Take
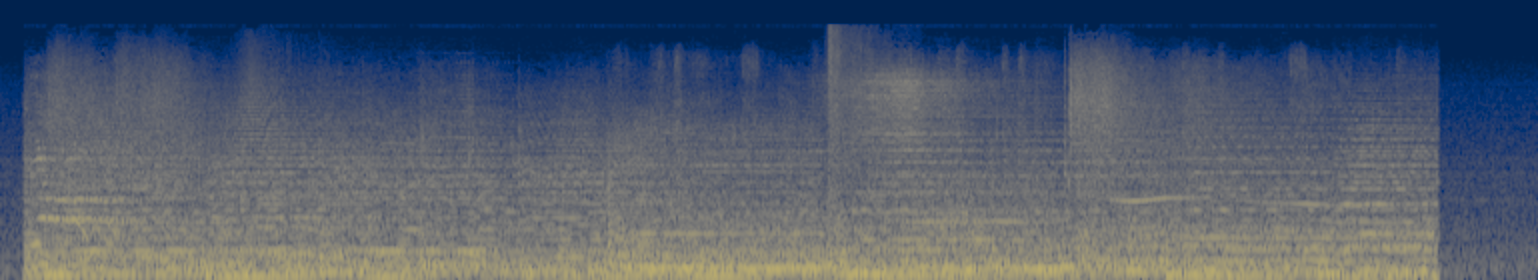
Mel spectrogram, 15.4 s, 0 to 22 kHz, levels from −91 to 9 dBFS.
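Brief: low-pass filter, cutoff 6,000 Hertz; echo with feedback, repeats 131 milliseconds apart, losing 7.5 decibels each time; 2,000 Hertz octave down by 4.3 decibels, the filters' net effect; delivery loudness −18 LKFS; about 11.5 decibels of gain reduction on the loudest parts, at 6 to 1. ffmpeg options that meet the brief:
ffmpeg -i in.wav -af "lowpass=6000,equalizer=frequency=2000:width_type=o:gain=-5.5,acompressor=threshold=-30dB:ratio=6,aecho=1:1:131|262|393|524|655:0.422|0.177|0.0744|0.0312|0.0131,volume=15.5dB" out.wav

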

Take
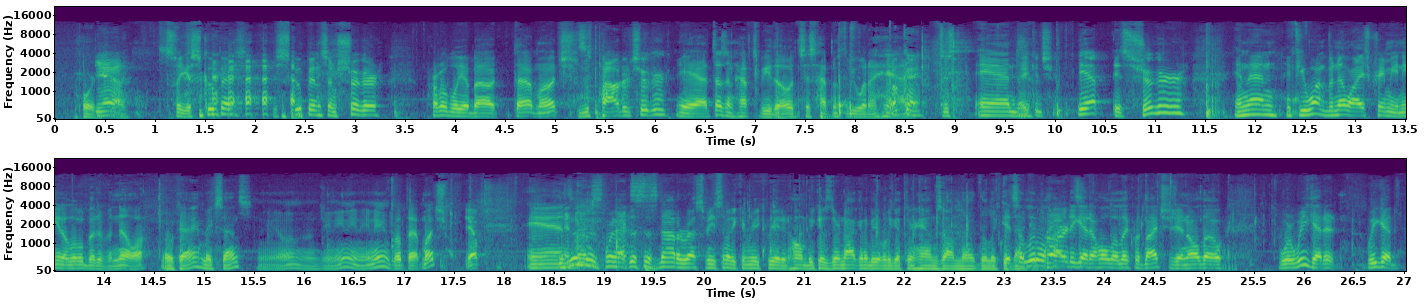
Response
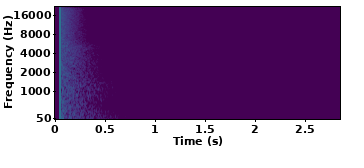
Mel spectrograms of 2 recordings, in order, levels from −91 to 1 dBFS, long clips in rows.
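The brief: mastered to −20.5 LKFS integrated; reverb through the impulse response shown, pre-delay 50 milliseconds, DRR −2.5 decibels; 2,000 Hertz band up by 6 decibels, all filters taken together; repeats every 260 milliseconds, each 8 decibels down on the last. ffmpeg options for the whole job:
-filter_complex "[0:a]equalizer=frequency=2000:width_type=o:gain=7.5,aecho=1:1:260|520|780|1040|1300:0.398|0.159|0.0637|0.0255|0.0102,asplit=2[link_01][link_02];[1:a]atrim=start_sample=2205,adelay=50[link_03];[link_02][link_03]afir=irnorm=-1:irlink=0,volume=6dB[link_04];[link_01][link_04]amix=inputs=2:normalize=0,volume=-7dB"

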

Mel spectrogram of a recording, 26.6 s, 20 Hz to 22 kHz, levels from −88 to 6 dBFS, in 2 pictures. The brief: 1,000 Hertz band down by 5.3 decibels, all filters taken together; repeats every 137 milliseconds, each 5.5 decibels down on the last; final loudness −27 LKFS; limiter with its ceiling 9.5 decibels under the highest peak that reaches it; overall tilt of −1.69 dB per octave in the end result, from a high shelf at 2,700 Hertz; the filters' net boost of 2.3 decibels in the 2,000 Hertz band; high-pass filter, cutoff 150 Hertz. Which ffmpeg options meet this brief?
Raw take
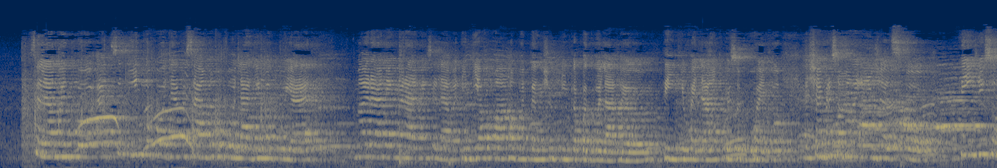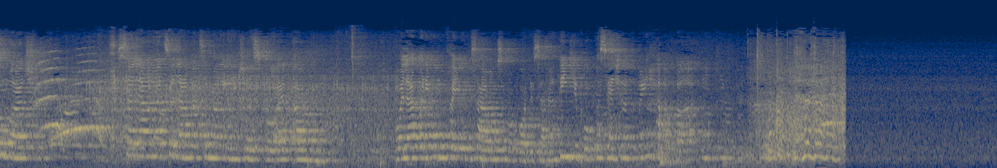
ffmpeg -i in.wav -af "highpass=150,equalizer=frequency=1000:width_type=o:gain=-8,equalizer=frequency=2000:width_type=o:gain=3,highshelf=frequency=2700:gain=5,alimiter=limit=-18dB:level=0:latency=1,aecho=1:1:137|274|411|548|685|822|959:0.531|0.281|0.149|0.079|0.0419|0.0222|0.0118,volume=-1.5dB" out.wav

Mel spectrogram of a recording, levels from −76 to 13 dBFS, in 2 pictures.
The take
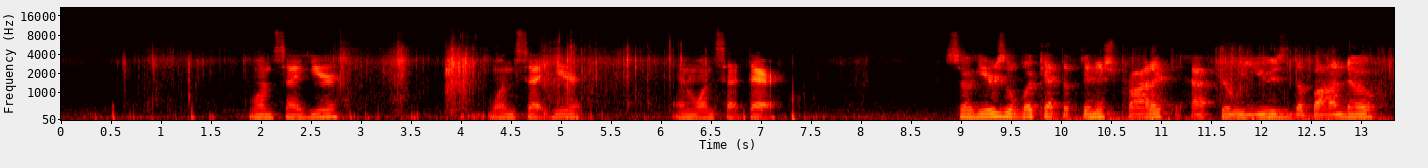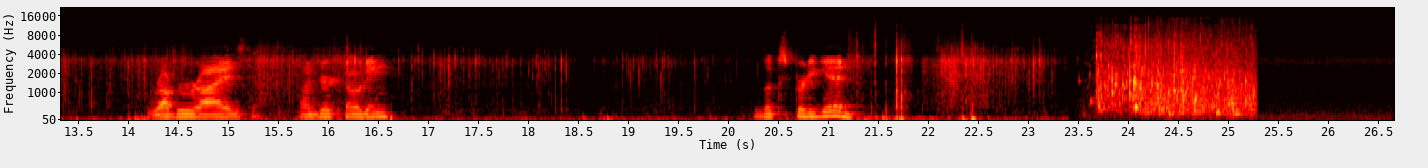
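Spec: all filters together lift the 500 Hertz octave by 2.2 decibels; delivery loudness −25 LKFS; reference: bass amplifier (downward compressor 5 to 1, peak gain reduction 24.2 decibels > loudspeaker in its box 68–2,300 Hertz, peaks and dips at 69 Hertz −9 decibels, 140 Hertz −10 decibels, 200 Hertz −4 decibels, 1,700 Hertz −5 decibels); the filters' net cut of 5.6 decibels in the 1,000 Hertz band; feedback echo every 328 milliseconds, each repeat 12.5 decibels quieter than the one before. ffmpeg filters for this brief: ffmpeg -i in.wav -af "equalizer=frequency=500:width_type=o:gain=5.5,equalizer=frequency=1000:width_type=o:gain=-9,aecho=1:1:328|656|984:0.237|0.0569|0.0137,acompressor=threshold=-39dB:ratio=5,highpass=frequency=68:width=0.5412,highpass=frequency=68:width=1.3066,equalizer=frequency=69:width_type=q:width=4:gain=-9,equalizer=frequency=140:width_type=q:width=4:gain=-10,equalizer=frequency=200:width_type=q:width=4:gain=-4,equalizer=frequency=1700:width_type=q:width=4:gain=-5,lowpass=frequency=2300:width=0.5412,lowpass=frequency=2300:width=1.3066,volume=21dB" out.wav

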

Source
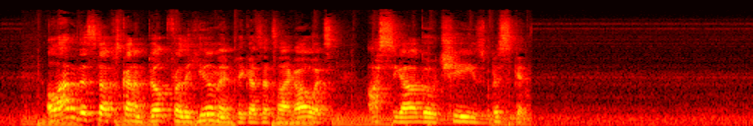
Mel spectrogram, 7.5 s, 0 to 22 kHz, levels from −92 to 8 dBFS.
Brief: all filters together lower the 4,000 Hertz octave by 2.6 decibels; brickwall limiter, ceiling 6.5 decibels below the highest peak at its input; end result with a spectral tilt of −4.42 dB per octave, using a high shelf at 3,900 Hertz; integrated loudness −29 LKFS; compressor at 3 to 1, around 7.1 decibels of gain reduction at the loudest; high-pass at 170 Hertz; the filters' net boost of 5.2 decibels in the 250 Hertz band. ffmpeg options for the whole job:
ffmpeg -i in.wav -af "highpass=170,equalizer=frequency=250:width_type=o:gain=8,highshelf=frequency=3900:gain=5.5,equalizer=frequency=4000:width_type=o:gain=-7.5,acompressor=threshold=-22dB:ratio=3,volume=-0.5dB,alimiter=limit=-18.5dB:level=0:latency=1" out.wav

